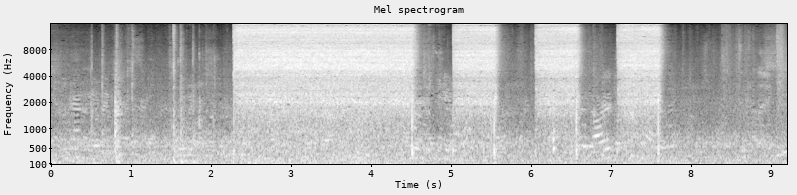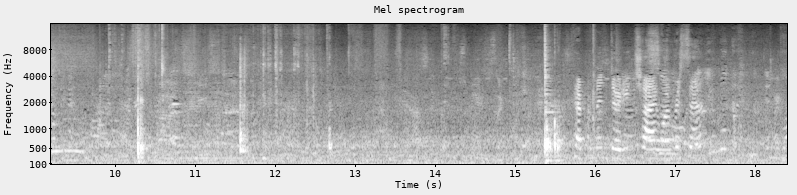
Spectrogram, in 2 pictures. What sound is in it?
The Making of a Latte
A barista making a latte and calling out the order, a larger bistro that is full of people and conversation.
barista, boiling, coffee, coffee-maker, gurgling, latte, order, steam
